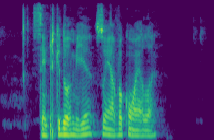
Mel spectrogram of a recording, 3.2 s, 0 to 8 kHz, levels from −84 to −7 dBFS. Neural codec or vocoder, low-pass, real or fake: vocoder, 22.05 kHz, 80 mel bands, Vocos; 7.2 kHz; fake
